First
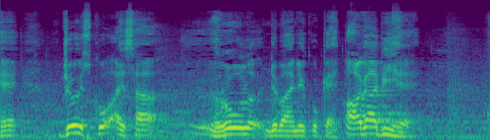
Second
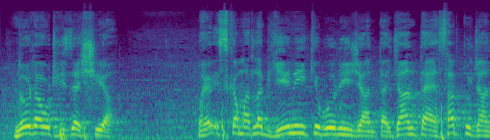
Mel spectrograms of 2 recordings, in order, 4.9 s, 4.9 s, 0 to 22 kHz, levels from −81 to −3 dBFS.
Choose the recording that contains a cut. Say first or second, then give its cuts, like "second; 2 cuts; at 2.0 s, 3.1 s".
first; 1 cut; at 3.4 s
